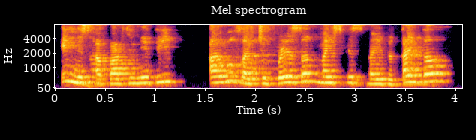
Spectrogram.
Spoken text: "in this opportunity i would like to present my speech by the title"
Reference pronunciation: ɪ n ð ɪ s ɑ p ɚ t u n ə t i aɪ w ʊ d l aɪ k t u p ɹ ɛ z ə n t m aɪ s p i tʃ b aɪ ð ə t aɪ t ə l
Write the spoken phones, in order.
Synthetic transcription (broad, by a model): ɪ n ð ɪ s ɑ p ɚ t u n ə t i aɪ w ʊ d l aɪ k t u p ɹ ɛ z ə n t m aɪ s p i s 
